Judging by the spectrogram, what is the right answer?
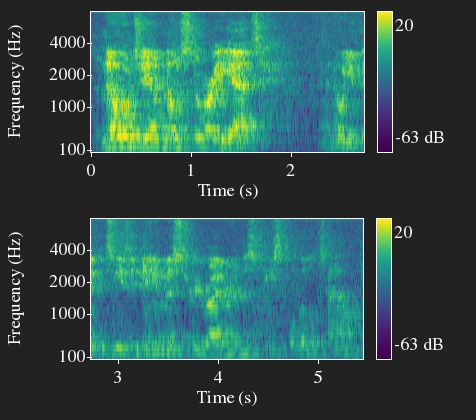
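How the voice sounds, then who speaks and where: A man playing a wry mystery writer, narrating a noir parody deadpan in live radio theater. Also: mid-range voice, a little fast, lightly acted. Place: theater stage, live performance. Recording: echoey theater, distant, faint noise.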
